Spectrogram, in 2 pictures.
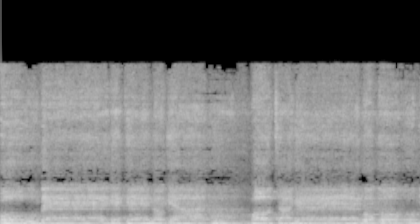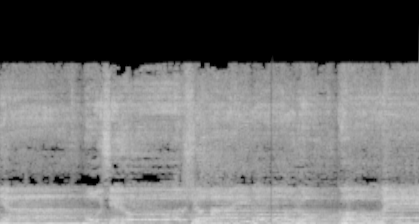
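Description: A Kikuyu gospel (kigooco) song: several voices singing together in long held lines over a steady bass, phrase after phrase.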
